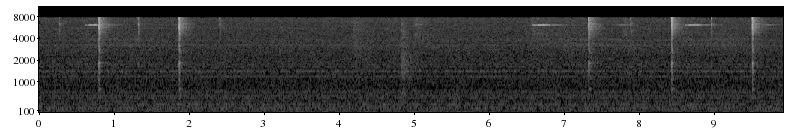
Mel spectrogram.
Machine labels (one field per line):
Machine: valve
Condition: abnormal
